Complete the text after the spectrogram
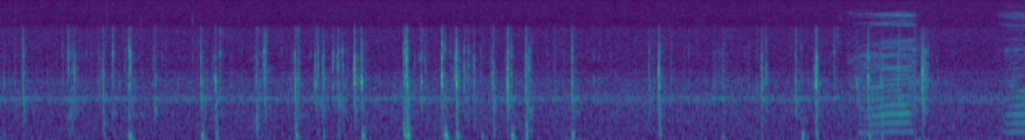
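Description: Quick footsteps tap and crunch on ice.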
